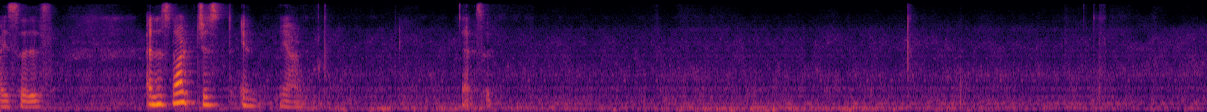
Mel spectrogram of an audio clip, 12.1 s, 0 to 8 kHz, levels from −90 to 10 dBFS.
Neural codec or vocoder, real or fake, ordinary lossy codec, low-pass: codec, 24 kHz, 0.9 kbps, WavTokenizer, small release; fake; none; 7.2 kHz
